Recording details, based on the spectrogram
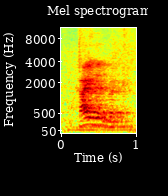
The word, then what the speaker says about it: Heidelberg: ¿Cómo se pronuncia? – Heidelberg.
